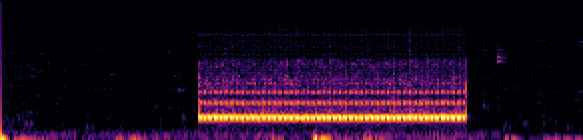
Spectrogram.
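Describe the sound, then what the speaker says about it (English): A phone rings during a call in a video game, one steady electronic ring tone lasting about two seconds, clear over faint background hiss. "The phone dialed for a while and went straight to voicemail."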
